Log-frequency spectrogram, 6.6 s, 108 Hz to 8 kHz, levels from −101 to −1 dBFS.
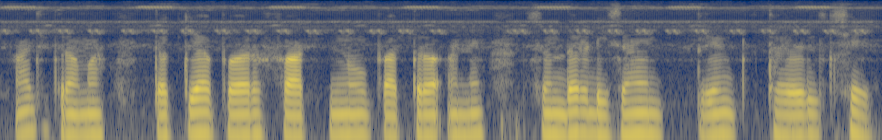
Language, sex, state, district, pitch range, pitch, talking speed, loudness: Gujarati, male, Gujarat, Valsad, 115-125 Hz, 120 Hz, 90 wpm, -21 LUFS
